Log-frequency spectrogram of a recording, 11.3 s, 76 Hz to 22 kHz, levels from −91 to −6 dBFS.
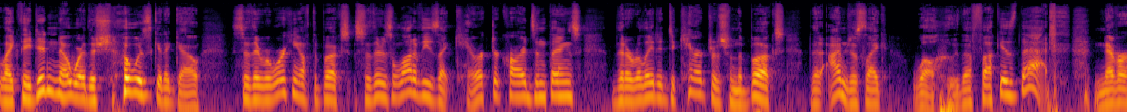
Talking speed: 255 wpm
